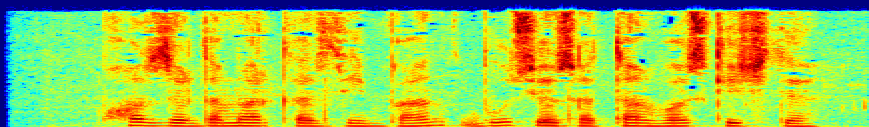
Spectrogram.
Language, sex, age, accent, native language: Uzbek, female, 18-24, Surxondaryo, Uzbek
